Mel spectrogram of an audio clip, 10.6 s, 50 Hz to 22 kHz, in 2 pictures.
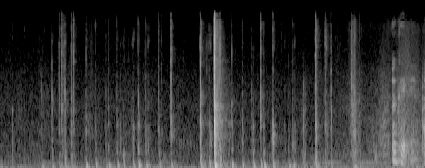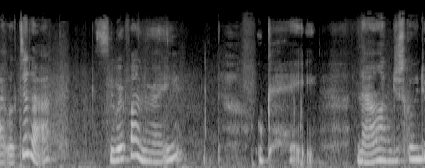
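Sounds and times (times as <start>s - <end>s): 
typing on a computer keyboard: 0.5s - 4.2s
speech: 4.9s - 7.7s, 8.6s - 9.2s, 9.8s - 10.6s.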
